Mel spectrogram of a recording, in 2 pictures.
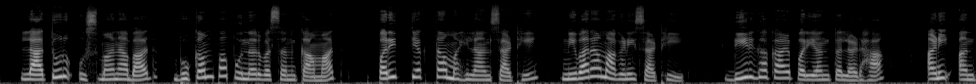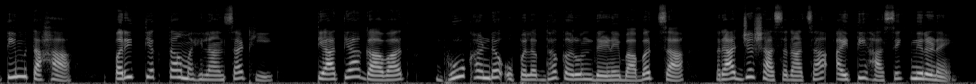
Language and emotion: Marathi, neutral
